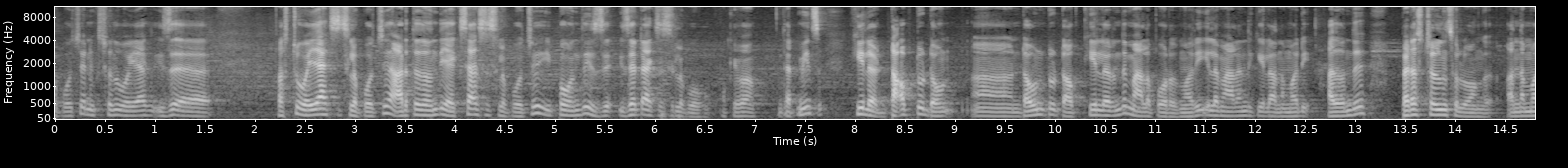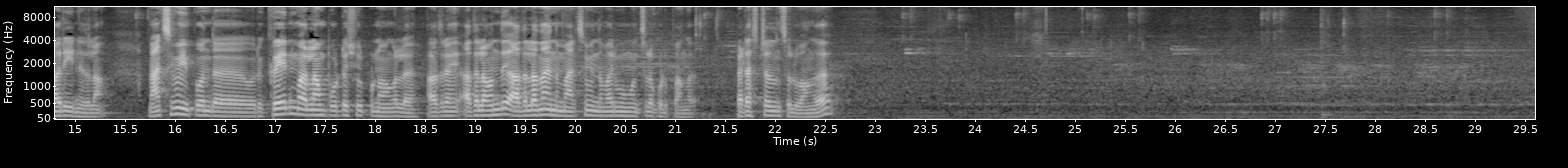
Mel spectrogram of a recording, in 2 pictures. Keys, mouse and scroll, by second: 15.6 click, 21.3 click, 23.3 click, 23.7 right click, 24.4 click, 25.1 right click, 25.5 click, 26.9 click, 28.6 click.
